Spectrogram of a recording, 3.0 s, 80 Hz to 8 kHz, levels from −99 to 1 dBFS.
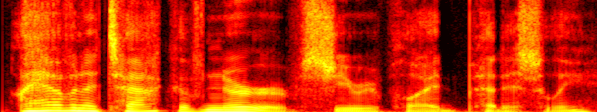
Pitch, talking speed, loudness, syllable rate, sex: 120 Hz, 180 wpm, -18 LUFS, 5.1 syllables/s, male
